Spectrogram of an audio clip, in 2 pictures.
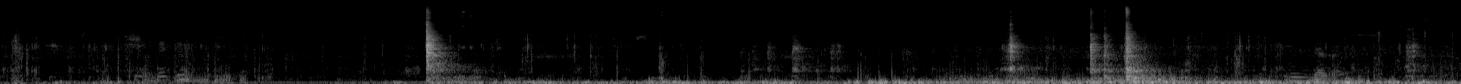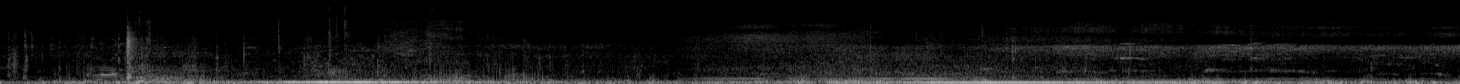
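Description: Firewood being handled: a few sharp knocks of wood on wood, one about four seconds in and three close together around ten seconds, over a low rumbling background that grows louder in the second half.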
